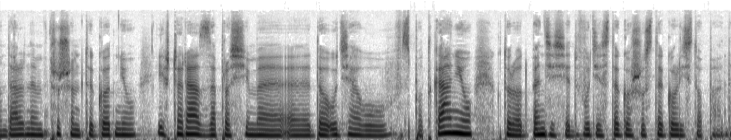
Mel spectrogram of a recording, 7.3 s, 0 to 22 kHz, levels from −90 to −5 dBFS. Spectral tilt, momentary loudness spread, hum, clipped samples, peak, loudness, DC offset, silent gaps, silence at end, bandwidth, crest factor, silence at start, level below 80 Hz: -6.5 dB/octave; 10 LU; none; under 0.1%; 0 dBFS; -16 LUFS; under 0.1%; none; 0 s; 13.5 kHz; 16 dB; 0 s; -38 dBFS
